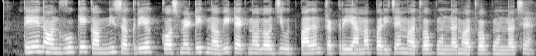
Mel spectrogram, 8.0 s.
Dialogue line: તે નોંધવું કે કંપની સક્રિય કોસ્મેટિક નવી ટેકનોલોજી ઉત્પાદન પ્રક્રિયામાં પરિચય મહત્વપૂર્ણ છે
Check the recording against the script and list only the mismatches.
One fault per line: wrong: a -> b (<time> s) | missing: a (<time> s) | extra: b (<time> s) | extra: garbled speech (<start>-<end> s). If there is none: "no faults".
extra: મહત્વપૂર્ણ (6.9 s)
